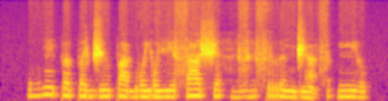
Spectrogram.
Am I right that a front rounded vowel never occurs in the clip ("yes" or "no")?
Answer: yes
